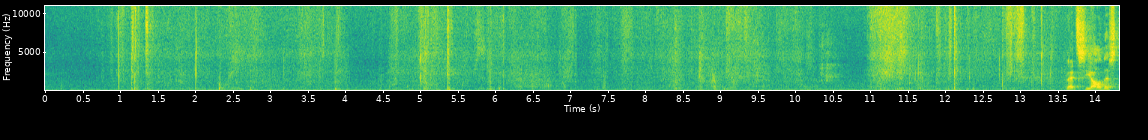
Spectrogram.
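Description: Heavy fabric rustles and bodies thump softly on a padded mat.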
